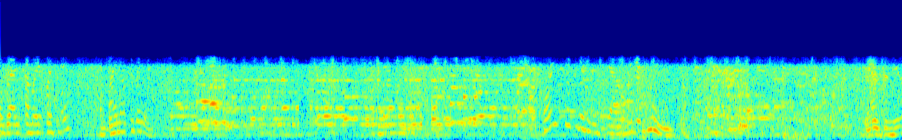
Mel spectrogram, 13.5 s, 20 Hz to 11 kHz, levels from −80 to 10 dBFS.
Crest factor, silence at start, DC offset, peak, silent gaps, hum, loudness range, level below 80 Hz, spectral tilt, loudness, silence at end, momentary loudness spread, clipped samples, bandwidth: 16 dB; 0 s; under 0.1%; -4 dBFS; none; none; 2 LU; -48 dBFS; -13.5 dB/octave; -20 LUFS; 0 s; 7 LU; under 0.1%; 3 kHz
